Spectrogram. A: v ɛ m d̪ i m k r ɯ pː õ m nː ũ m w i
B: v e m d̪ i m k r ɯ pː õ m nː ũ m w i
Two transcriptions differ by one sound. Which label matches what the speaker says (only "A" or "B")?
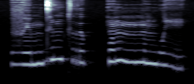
B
